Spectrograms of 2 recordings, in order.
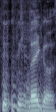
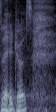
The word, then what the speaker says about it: Lagos: But the guy that I know that lives in Lagos says Lagos. Lagos. In my head, I always pronounce it Lagos.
